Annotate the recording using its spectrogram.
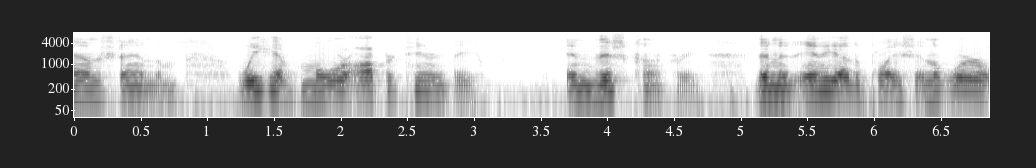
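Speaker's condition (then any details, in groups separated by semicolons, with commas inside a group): Cerebral palsy; from birth, wheelchair user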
